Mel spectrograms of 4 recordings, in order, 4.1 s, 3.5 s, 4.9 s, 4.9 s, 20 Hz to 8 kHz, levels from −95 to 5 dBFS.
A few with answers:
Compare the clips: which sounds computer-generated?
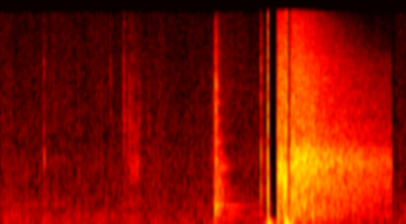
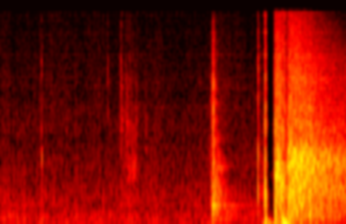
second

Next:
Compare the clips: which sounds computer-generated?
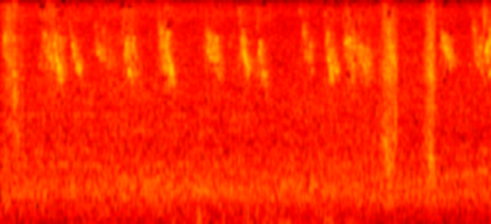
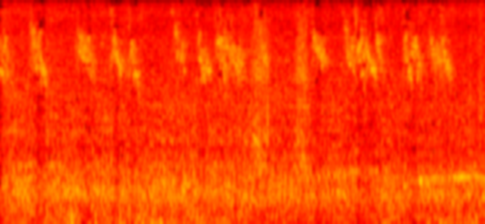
second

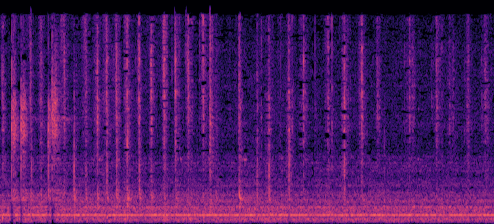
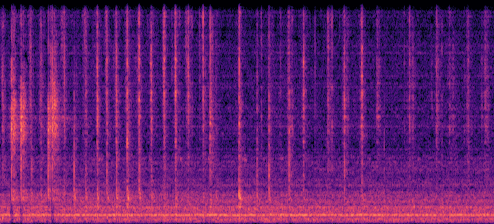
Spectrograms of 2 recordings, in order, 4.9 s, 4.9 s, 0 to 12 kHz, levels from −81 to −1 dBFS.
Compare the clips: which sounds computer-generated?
second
